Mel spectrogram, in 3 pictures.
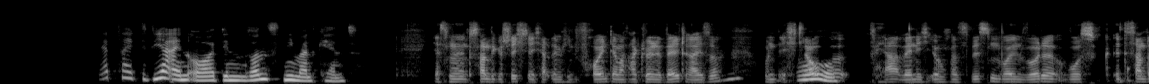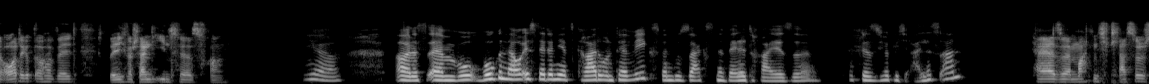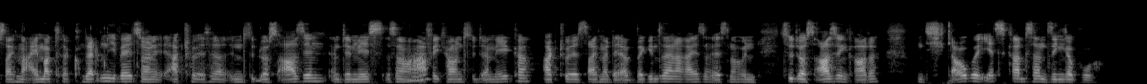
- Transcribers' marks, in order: anticipating: "oh"
- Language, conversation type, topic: German, podcast, Wer hat dir einen Ort gezeigt, den sonst niemand kennt?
